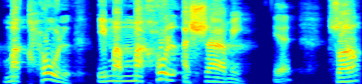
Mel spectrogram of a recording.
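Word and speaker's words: مكحول: Ya, tadinya tulisannya itu nyambung tapi takutnya hadirin bacanya makhul ya. Maka saya kasih strip karena tulisan Arabnya adalah mim kaf ha wau lam makhul.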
